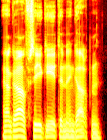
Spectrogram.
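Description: A man's voice: fairly low pitch, level tone, a little slow, gravelly, dry recording, clean studio sound. A man voicing a terrified, superstitious male steward who stammers and pleads. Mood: uneasy.

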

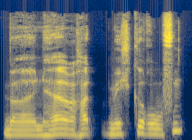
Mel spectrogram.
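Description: A man's voice: mid-range voice, steady tone, measured pace, warm tone, dry recording, studio quality, close to an everyday voice. A man voicing a loyal, devoted male servant, exhausted and speaking with strained, breathless pleading.

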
